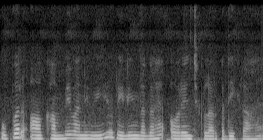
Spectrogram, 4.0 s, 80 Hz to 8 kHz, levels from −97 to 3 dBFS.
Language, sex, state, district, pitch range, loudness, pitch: Hindi, female, Chhattisgarh, Raigarh, 160-185 Hz, -26 LUFS, 175 Hz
